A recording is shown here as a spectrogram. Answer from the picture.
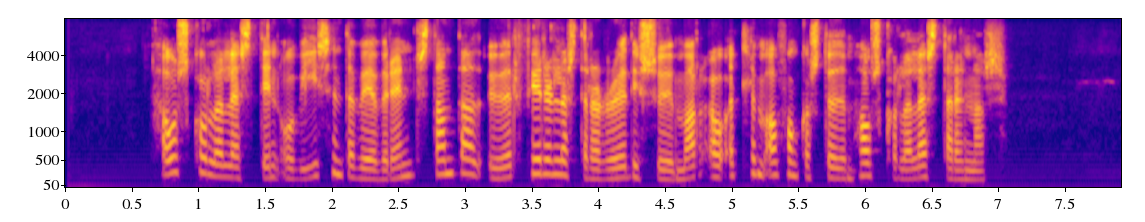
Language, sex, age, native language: Icelandic, female, 40-49, Icelandic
